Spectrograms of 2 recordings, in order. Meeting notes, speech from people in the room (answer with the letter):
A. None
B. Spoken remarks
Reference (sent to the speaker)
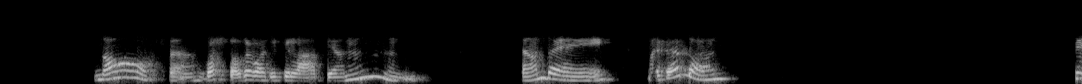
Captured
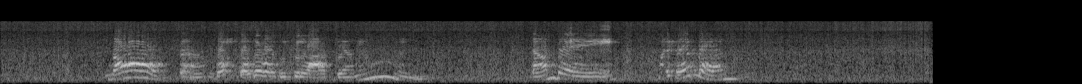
A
